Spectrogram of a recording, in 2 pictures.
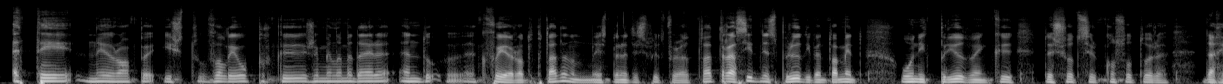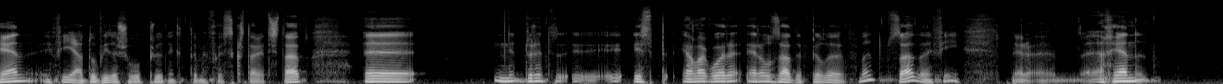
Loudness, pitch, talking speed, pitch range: -24 LUFS, 120 Hz, 145 wpm, 105-140 Hz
